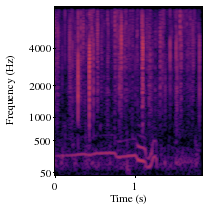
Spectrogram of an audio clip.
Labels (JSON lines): {"label": "biophony, cascading saw", "recorder": "SoundTrap 600 or HydroMoth"}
